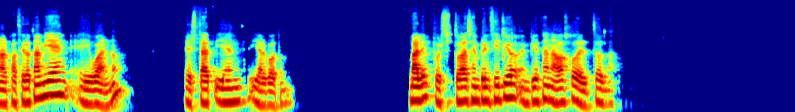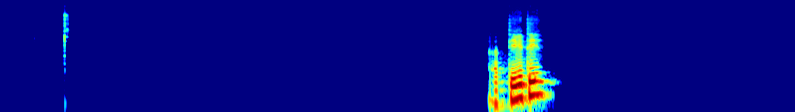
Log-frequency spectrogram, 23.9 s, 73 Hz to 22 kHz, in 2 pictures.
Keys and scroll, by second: 10.2 ctrl+v, 13.6 ctrl+s.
